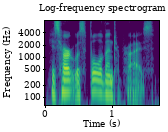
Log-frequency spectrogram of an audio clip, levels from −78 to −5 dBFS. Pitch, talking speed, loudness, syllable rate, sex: 120 Hz, 210 wpm, -22 LUFS, 5.7 syllables/s, male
